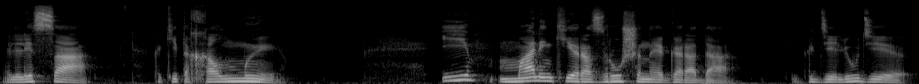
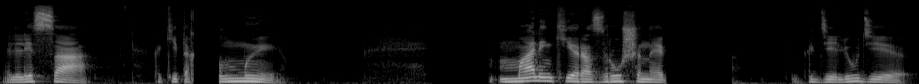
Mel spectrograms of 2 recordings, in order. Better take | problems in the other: first | audio cutting out; at 2 s, at 4.5 s for 0.5 s and at 6.5 s for 0.5 s

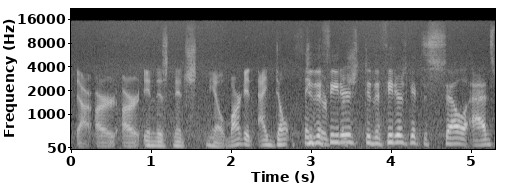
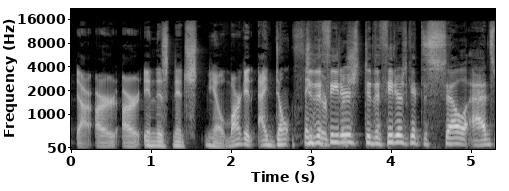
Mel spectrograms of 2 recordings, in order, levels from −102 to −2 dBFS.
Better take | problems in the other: second | hiss; noticeable; throughout; 15 dB below the speech

